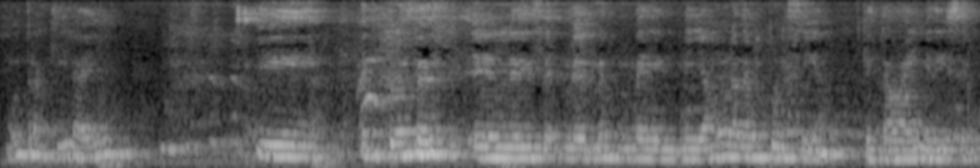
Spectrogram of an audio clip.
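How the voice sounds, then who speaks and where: A woman giving an earnest personal testimony in a church, telling her story haltingly with restarts. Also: medium pitch, steady tone, noisy background. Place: church hall. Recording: very echoey hall, voice from far off.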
